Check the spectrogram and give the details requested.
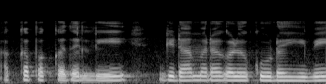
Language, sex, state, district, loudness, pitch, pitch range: Kannada, female, Karnataka, Bidar, -16 LUFS, 185 Hz, 155-190 Hz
